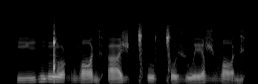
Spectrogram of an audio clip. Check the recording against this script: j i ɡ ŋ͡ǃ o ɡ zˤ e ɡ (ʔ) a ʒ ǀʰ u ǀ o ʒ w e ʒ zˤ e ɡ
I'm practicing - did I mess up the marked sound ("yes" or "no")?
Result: no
